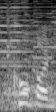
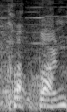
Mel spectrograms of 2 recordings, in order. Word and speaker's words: Cockburn: We're on the Royal Mile, but there's Cockburn Street, if you want to pronounce it right, but I call it the word that no one likes, Cockburn.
